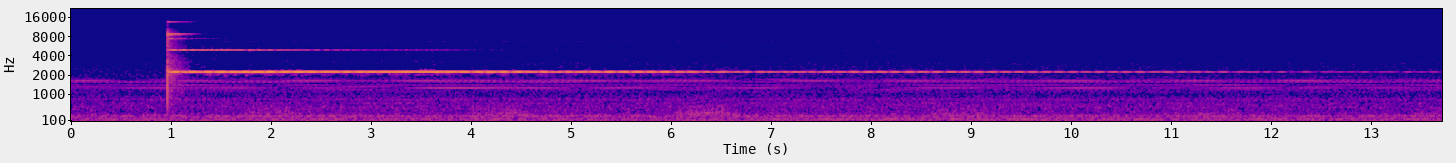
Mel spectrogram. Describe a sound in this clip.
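Two small hand cymbals strike together once and ring with a clear, high tone that slowly fades away.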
